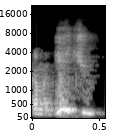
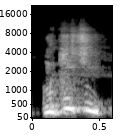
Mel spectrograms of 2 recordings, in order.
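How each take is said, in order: First: Said in the usual way. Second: Put-on higher and louder, teasing a crawling baby; playful chase voice. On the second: Dad teasing crawling son, playful rising chase voice. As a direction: chase the baby, gonna get you. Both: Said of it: "I'm like".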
